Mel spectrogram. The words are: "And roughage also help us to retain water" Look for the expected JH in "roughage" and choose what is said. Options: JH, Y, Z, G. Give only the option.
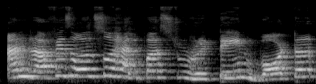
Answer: Z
